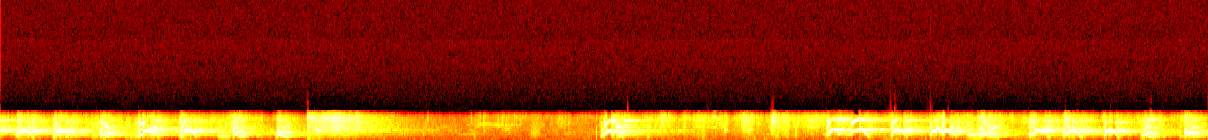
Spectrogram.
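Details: At Millen, squirrel dog Rock runs hot on a squirrel: dense, overlapping high barks and yelping bawls, a softer lull in the middle, then rising, squalling bays and quick repeated barks picking up again.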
